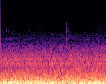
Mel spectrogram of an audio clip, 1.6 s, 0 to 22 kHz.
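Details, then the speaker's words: 2003-2013 Toyota Corolla driving at 34-35 and 45-50 mph: steady, even low road hum with no growl or rumble building with speed; noise gone, normal wheel bearing. "okay 4550 and the noise is gone so that mean that bearing is bad"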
